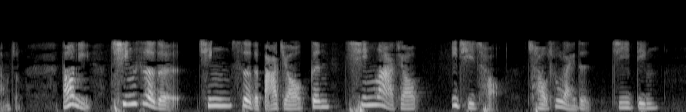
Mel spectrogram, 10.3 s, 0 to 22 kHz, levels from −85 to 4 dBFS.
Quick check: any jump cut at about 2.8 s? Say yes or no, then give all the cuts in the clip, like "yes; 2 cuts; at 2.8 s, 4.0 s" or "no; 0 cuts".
no; 0 cuts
